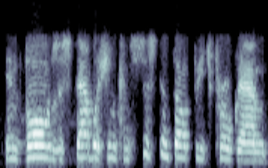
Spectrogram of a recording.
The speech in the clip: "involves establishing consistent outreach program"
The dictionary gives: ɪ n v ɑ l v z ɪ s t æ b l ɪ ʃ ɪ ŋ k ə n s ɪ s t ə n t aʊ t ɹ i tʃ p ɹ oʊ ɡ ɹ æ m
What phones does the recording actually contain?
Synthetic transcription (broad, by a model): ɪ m v ɑ l v z ɪ s t æ b l ɪ ʃ ɪ ŋ k ə n s ɪ s t ə n t aʊ t ɹ i tʃ p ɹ oʊ ɡ ɹ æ m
